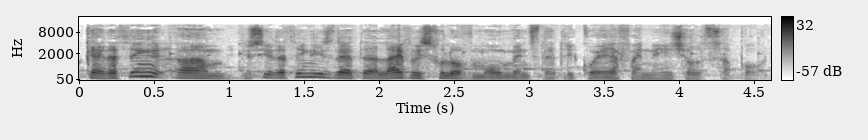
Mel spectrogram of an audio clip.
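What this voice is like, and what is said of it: Polished radio-style voice. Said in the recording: “you sound like you have a radio voice, man”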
